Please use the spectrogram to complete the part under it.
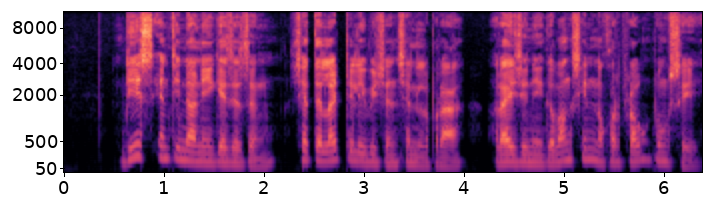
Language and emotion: Bodo, neutral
